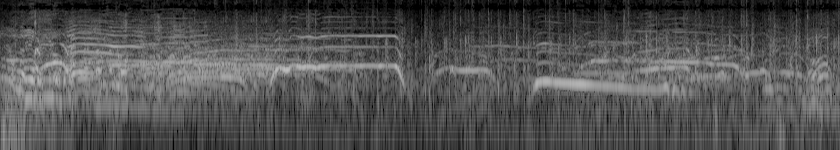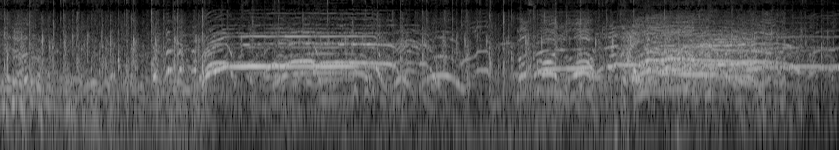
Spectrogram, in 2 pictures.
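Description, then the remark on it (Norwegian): A crowd cheers and shrieks excitedly at a marriage proposal at the Hell conference in Hell, many voices overlapping in loud, high-pitched whoops and shouts that carry on almost continuously, with two brief dips before swelling again. “Jo, nå hører du lyden av årets eh, mest impulsive frieri.”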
